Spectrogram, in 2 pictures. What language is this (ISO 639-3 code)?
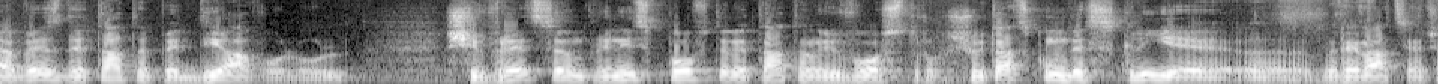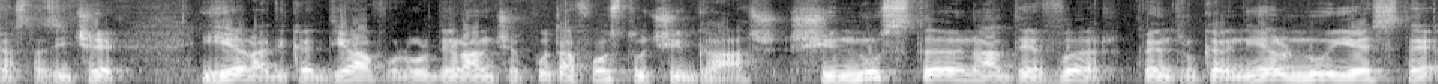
ron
